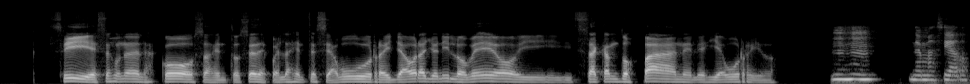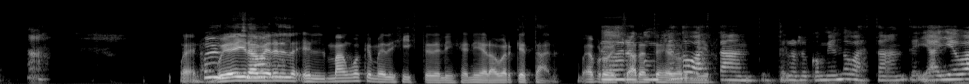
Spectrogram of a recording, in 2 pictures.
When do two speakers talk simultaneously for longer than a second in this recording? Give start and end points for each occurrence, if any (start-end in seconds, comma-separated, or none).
15.7-16.9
